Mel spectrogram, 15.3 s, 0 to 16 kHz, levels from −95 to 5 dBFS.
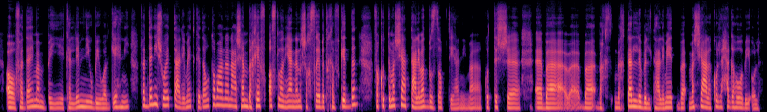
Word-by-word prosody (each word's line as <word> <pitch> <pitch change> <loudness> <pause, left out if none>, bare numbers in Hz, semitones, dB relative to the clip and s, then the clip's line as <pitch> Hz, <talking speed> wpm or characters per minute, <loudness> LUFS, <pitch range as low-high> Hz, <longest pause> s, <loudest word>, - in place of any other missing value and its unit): آه 160 0 +8
فدايمًا 175 +4 0
بيكلّمني 155 +4 -1
وبيوجّهني، 165 +3 -2 0.2
فإدّاني 255 +5 +2
شوية 235 -1 0
تعليمات 175 +4 0
كده، 185 +1 -2
وطبعًا 245 +4 +1
أنا 225 -2 +1
عشان 205 0 +2
باخاف 200 +2 +1
أصلًا 205 0 +2
يعني 185 0 +2
أنا 185 0 0
شخصيّة 185 0 0
بتخاف 175 -1 -3
جدًا، 200 +6 +2 0.3
فكنت 205 +1 0
ماشية 215 +3 +2
على 225 - +2
التعليمات 175 -3 +3
بالضبط، 165 -3 -5
يعني 135 - -6
ما 75 0 -5
كنتش 165 0 -2
آآ 150 -1 +1 0.3
ب 155 -2 +3 0.8
ب 150 -1 +2
باخ 150 -2 -5 0.2
باختلّ 185 +4 +4
بالتعليمات، 155 +1 0
ب 150 +1 -2
ماشية 175 +5 +1
على 165 -4 +3
كلّ 180 +2 -2
حاجة 175 -1 -2
هو 165 -1 +1
بيقولها. 135 -2 -6
175 Hz, 150 wpm, -23 LUFS, 155-195 Hz, 0.8 s, آه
